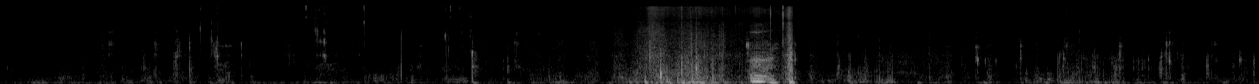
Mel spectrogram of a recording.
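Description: A person chewing and biting pizza close to a phone's microphone: small scattered clicks and crunches, with a louder stretch of noise from about six to eight seconds in.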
